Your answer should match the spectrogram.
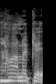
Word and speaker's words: Hanukkah: Sorry, isn't it spelled with an H? – It's spelled C-H. There's a couple different ways to spell it. But, Chanukah. – But I mean, if you've been around 80 years, you should know that that's Hanukkah, or look it up instead mm-hmm.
